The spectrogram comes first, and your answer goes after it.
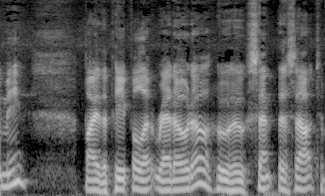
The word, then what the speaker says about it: REDODO: uh upgraded it and renamed it to the red odo that is the way it's pronounced uh that was told to me by the people at red odo who sent this out to me for a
